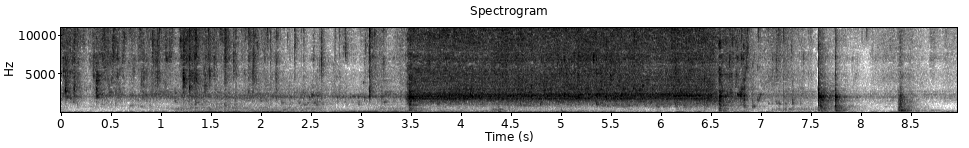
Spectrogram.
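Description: Rice and vegetables rinsed under running tap water: soft splashing and handling, then a steady gushing stream for a few seconds, followed by scattered splashes and clinks, at moderate volume.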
